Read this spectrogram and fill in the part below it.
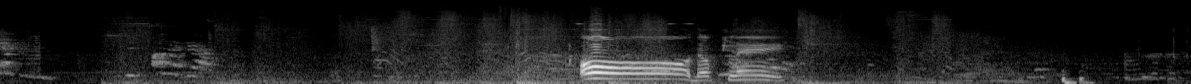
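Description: Spell effects crackle and whoosh during a fight.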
